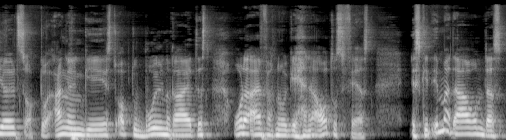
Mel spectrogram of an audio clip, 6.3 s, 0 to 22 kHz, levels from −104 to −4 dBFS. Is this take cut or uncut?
uncut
